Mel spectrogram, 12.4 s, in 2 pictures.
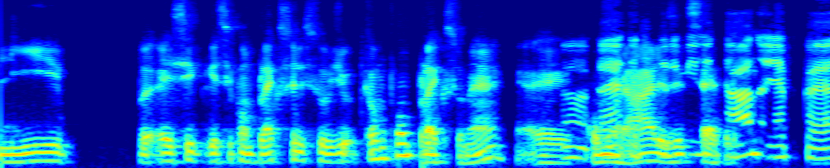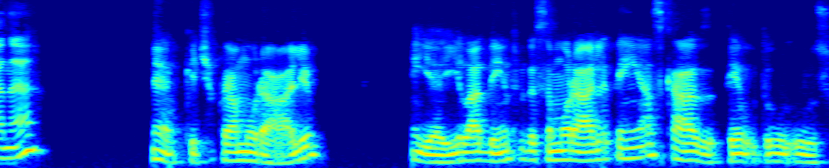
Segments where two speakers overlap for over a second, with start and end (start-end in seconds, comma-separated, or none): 4.2-5.6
